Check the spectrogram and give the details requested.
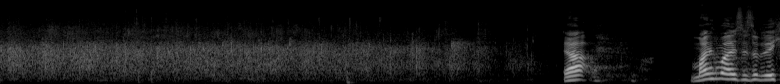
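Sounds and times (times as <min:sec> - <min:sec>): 
crowd applauding with many hands clapping: 0:00.0 - 0:05.5
speech: 0:05.6 - 0:06.1, 0:06.9 - 0:07.8.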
